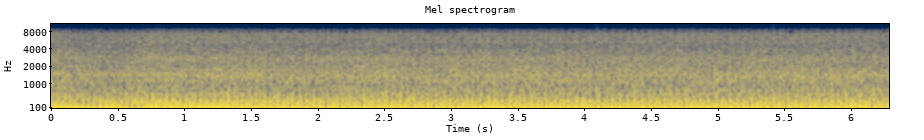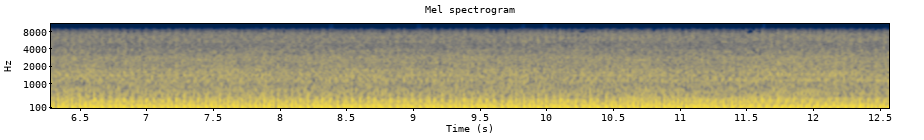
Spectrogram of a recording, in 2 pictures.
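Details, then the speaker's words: 1983 Honda GL650 water-cooled transverse V-twin, sat outside 30+ years, carbs cleaned, on choke: steady even idle, smooth low beat, no stumbles, knocks, rattles, smoke or coolant leaks; normal idle. "looks like a good engine starts right up doesn't smoke now this is after sitting for 30 years and it wasn't inside either it was outside somewhere"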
